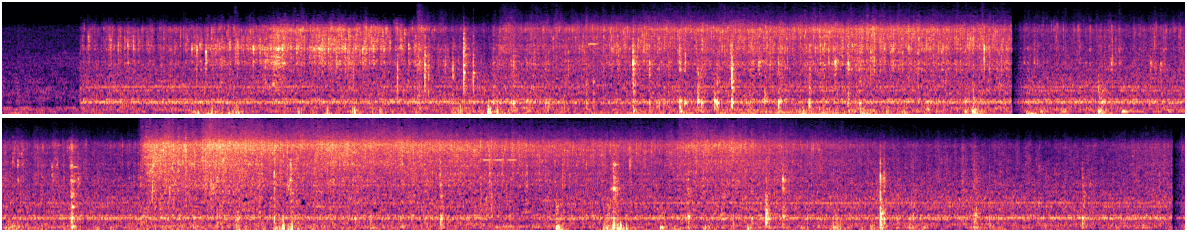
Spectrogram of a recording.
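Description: Chopped garlic sizzling in hot oil in a stainless steel pan, stirred with a wooden spoon that scrapes and taps the pan. The sizzle starts about a second in and grows louder about halfway through, once chopped onion has joined the garlic.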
